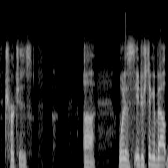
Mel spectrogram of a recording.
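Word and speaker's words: CHVRCHES: Uh it is pronounced Churches.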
